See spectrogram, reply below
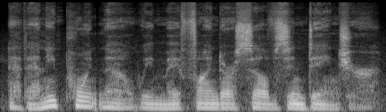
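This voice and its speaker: A man voicing a calm, sharp young detective in a game, laying out his reasoning in a composed, analytical way. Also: lowish voice, moderate pace, slight background noise, lightly acted.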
